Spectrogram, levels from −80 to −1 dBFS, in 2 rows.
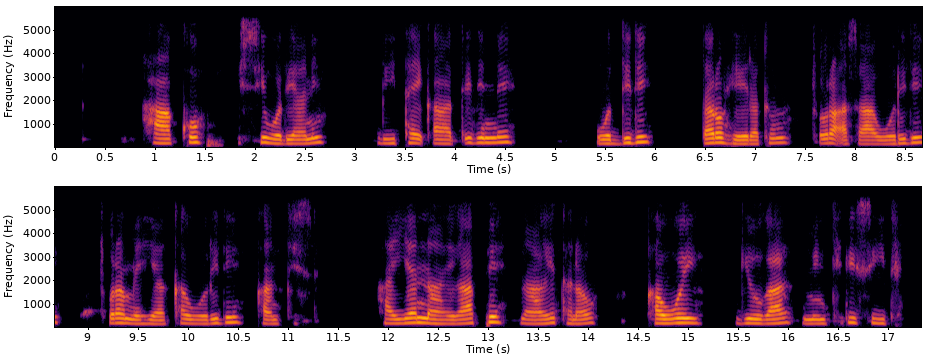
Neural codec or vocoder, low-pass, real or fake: codec, 24 kHz, 6 kbps, HILCodec; 5.4 kHz; fake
